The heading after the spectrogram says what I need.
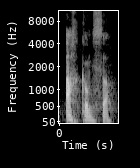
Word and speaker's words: Arkansas: D'ailleurs, en français comme en anglais, le S à la fin ne se prononce pas. On dit Arkansas.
